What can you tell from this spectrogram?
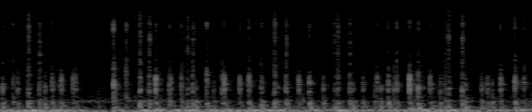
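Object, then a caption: Plastic laptop keyboard. Fingertips from both hands type continuously on the plastic chiclet keys of a black laptop keyboard, producing a rapid, dense stream of soft, short clicks and taps. A steady low hum sits underneath the typing throughout.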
